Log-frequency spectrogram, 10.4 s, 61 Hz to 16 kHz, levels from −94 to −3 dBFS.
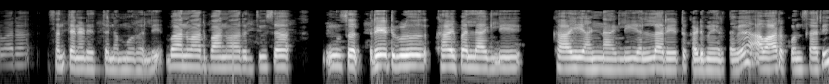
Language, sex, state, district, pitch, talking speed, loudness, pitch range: Kannada, female, Karnataka, Bellary, 185 Hz, 140 wpm, -18 LUFS, 170-200 Hz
